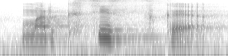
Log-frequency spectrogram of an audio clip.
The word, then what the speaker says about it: марксистское: И наше «с-т-с-к» превращается в «ск». И получается марксистское.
